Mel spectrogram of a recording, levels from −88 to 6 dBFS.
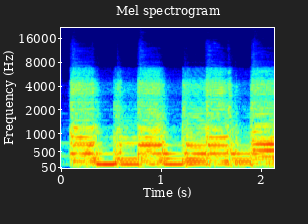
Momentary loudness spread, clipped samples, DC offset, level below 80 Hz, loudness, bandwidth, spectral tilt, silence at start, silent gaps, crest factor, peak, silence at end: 2 LU; under 0.1%; under 0.1%; -50 dBFS; -14 LUFS; 7.2 kHz; -7.5 dB/octave; 0.1 s; none; 12 dB; 0 dBFS; 0 s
